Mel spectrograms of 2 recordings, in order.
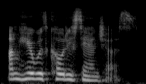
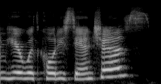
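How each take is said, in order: First: The voice falls at the end. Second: The voice rises at the end. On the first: The speaker calls it right. "you always want to go down when you speak" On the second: The speaker calls it wrong. "this is very dominant today"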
